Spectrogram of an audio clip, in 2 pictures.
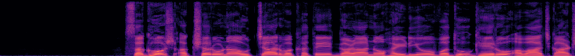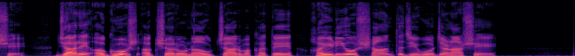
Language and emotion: Gujarati, neutral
